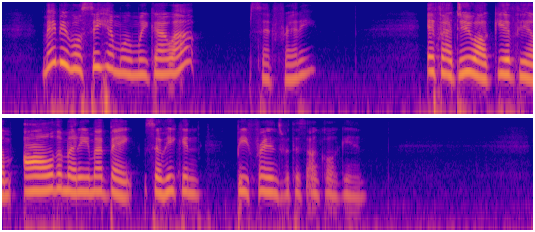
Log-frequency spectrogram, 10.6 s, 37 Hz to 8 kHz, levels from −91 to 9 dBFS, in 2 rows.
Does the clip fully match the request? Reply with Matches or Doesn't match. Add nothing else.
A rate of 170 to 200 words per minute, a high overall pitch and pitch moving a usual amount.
Matches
